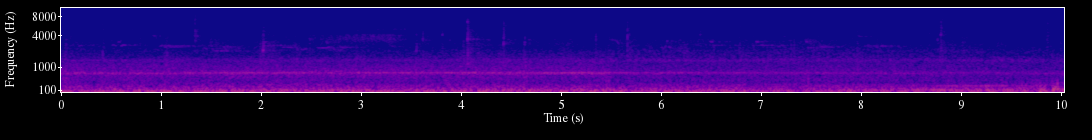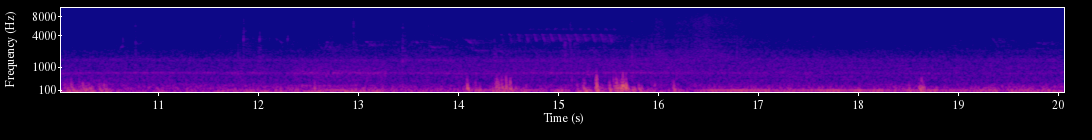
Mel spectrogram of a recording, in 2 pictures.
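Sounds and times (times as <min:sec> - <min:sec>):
faint high hum: 0:00.0 - 0:18.8
wind gust on microphone: 0:14.0 - 0:16.5.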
